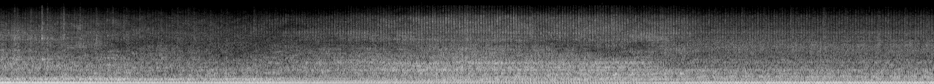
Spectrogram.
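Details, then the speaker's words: 60-year-old International 6x6 army dump truck, sat about 10 years, engine possibly a retrofitted crate engine: deep, even idle with a steady low beat and no piston, gudgeon-pin or tappet rattle; runs smoothly like a new engine. "I think this truck's been retrofitted with possibly a crate engine, which is a brand new engine in my eyes anyway. Just the way it runs, you cannot hear any any piston rattle or gajon rattle. Can't hear the tapets rattling."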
